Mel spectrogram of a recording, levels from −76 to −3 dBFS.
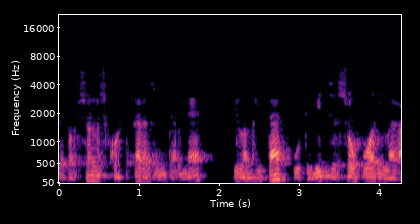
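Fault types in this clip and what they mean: Burst of packet loss: several consecutive packets failed to arrive in time, so the receiver stretched the last received sound for about 71 ms while fading it down. At 0.75 to 0.85 s the speech turns into a brief held, dimming sound, and when the audio picks up again roughly 80 ms of speech has been skipped, so the flow jumps forward rather than resuming where it stopped.
Short concealed packet loss: a tiny stretch of the stream, about 20 ms, missed the decoder, which papered over it with roughly 11 ms of extrapolated sound before crossfading back into the real signal. At about 3.35 s, just after "i la meitat", this comes across as a quick smear or wobble in the speech.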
